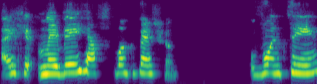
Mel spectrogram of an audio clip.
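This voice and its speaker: This woman has a high-pitched voice and keeps a moderate pace. The sound is dry and close, with no echo. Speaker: participant asking question. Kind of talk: casual question on live call. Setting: video call via phone. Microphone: breaking up, poor sound quality.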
